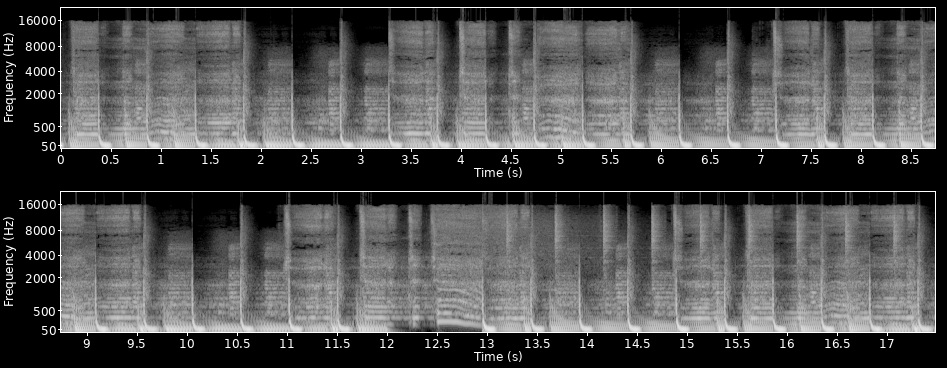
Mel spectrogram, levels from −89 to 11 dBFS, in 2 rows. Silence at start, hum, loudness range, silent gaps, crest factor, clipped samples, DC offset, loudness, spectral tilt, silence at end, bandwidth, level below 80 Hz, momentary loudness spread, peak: 0 s; none; 1 LU; none; 10 dB; 0.3%; under 0.1%; -11 LUFS; -5 dB/octave; 0 s; 16 kHz; -12 dBFS; 3 LU; 0 dBFS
